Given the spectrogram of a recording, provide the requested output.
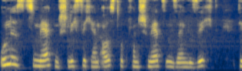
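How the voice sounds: Pitch varies in an ordinary way through a natural reading voice.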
